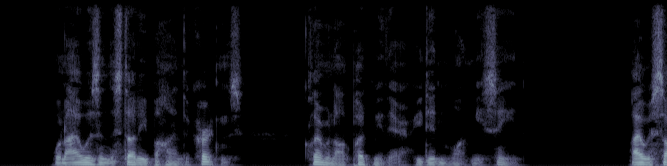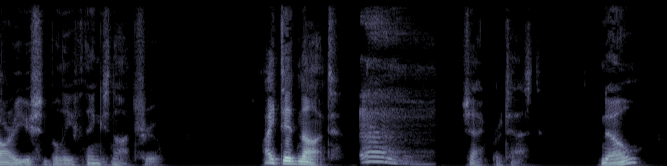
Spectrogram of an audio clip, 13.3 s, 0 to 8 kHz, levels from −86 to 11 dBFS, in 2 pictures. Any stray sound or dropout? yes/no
yes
